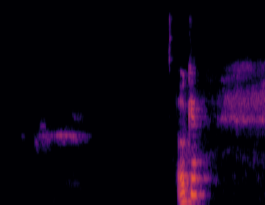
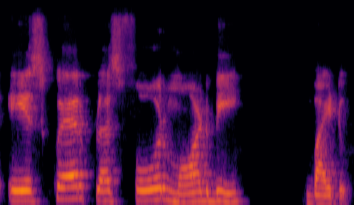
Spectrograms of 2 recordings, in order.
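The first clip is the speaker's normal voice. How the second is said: slow dictation; 3 semitones lower, slower than usual. Real, not acted. Teacher dictating formula slowly.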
